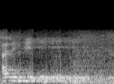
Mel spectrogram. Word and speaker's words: Alice Guy: ¿Cómo se pronuncia en francés? Alice Guy.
